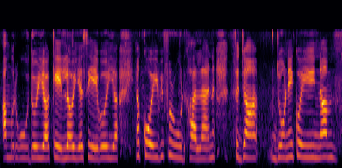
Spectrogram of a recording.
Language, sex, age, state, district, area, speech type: Dogri, female, 18-30, Jammu and Kashmir, Samba, urban, spontaneous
